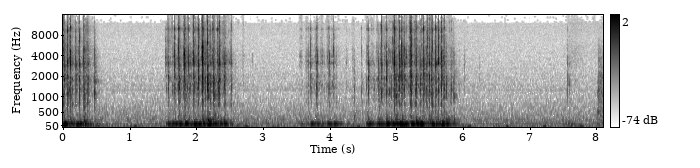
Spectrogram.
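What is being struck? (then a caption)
Plastic mechanical keyboard. A tenkeyless Leopold FC750R mechanical keyboard with Cherry brown switches, a plastic case, plastic keycaps and a hollow housing is typed on continuously with the fingertips of both hands. Bursts of quick, short clacks with a bright edge and a low hollow thud come in several runs separated by brief pauses.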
